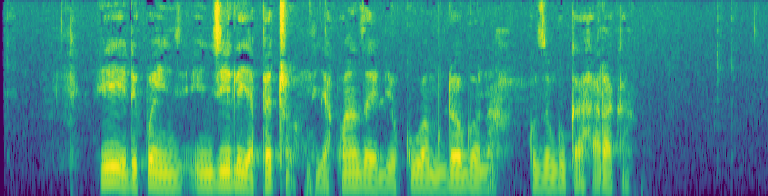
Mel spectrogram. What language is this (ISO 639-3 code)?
swa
